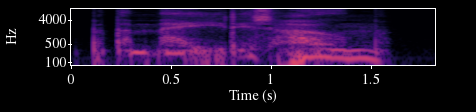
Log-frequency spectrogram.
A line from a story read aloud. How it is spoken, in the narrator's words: added in a whisper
